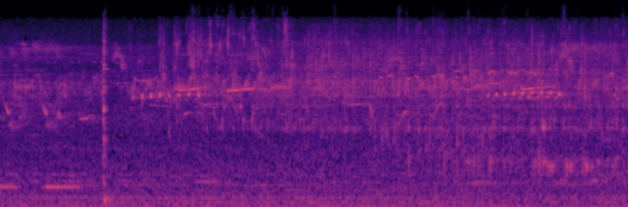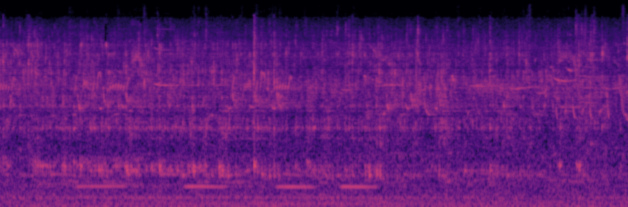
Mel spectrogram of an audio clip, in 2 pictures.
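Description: Liquid is poured into a container while making RSO/FECO oil extract: a soft, steady trickle and splashing wash that runs continuously, close and fairly quiet, with faint clinks and a low background hum and no talking.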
